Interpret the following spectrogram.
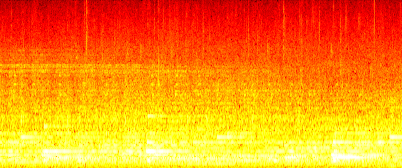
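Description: Downtempo chill electronic music: soft held chords that change every few seconds, over a steady rain-like hiss with faint crackles.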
